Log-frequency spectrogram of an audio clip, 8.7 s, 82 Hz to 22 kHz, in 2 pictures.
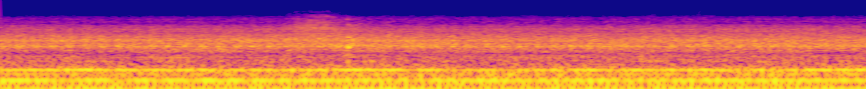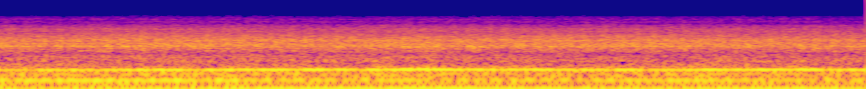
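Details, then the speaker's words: Mazda Bravo B4000 ute after idle control valve replacement, cold start: fast idle, steady even rumble and smooth low hum with no misses or knocks; normal cold fast idle. "so you see went up to 1,750 that's what this Ute should do when you go to cold start"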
